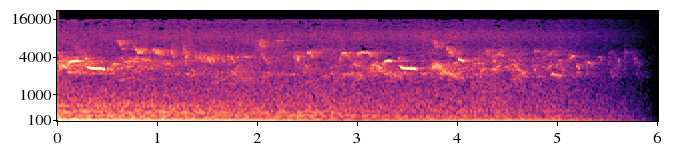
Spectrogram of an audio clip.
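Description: Relaxing background soundtrack of birdsong chirps and whistles over a low steady drone, fading out to silence shortly before the end.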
